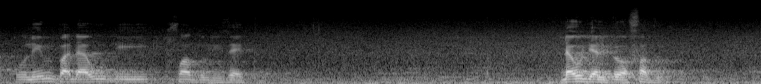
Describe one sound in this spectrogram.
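A man speaks with animation through a microphone, heard over a loudspeaker in a room with some echo.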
